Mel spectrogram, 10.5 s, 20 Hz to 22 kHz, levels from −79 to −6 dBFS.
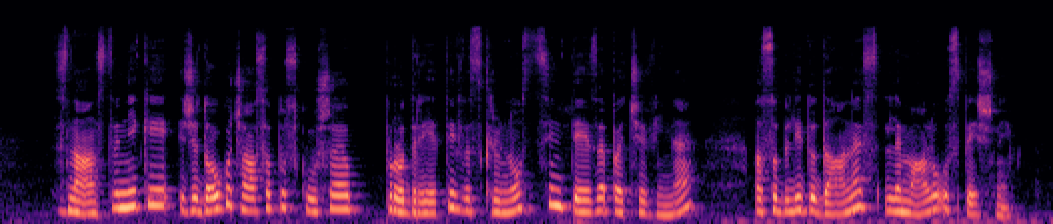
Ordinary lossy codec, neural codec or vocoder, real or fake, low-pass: none; none; real; 14.4 kHz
